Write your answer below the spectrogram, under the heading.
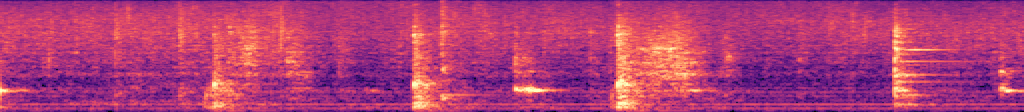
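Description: A spoon stirring chopped onion and garlic in a cast-iron Dutch oven, scraping and knocking against the pot about once a second, with a soft sizzle of the onions frying underneath. The last stroke, near the end, rings briefly.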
